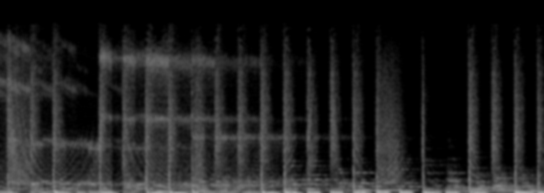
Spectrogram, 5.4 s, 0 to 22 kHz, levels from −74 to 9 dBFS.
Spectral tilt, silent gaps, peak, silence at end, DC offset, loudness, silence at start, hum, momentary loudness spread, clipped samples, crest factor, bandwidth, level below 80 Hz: -5 dB/octave; none; -10 dBFS; 0 s; under 0.1%; -25 LUFS; 0 s; none; 4 LU; under 0.1%; 12 dB; 19 kHz; -26 dBFS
